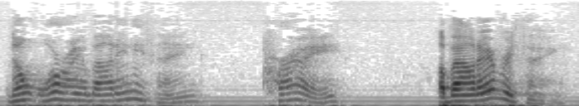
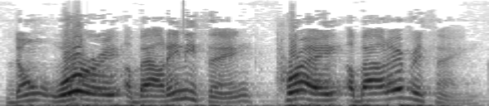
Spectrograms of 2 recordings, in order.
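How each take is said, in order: First: Much softer, gentle, with pauses; soft reading. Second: Louder, proclaiming the verse; emphatic reading. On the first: Preacher softly rereading the verse to the congregation, hushed. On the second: Preacher proclaiming the verse to the church, emphatic. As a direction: announce the verse with force to the congregation. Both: Shown as a demonstration. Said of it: "it would say something like this".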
